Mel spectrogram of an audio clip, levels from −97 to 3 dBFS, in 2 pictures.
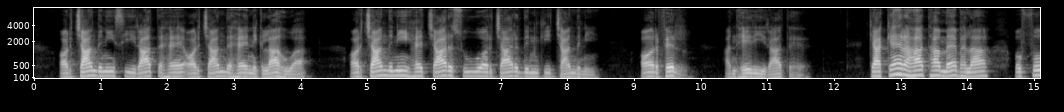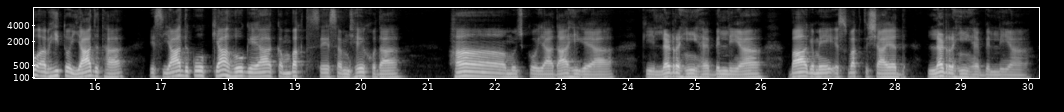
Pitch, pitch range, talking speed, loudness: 120 Hz, 105-135 Hz, 135 wpm, -24 LUFS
